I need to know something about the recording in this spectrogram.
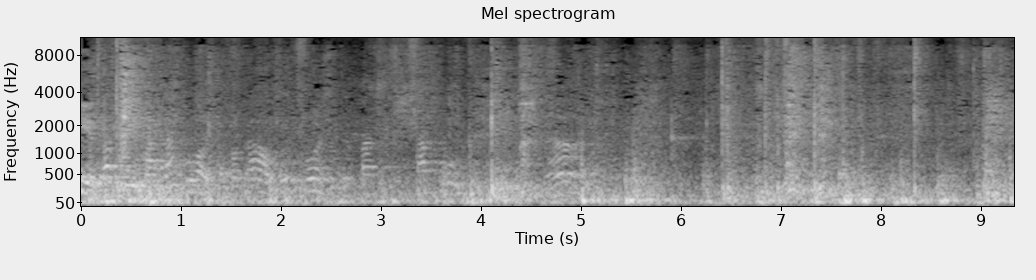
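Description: Boxing gloves thud in quick punches.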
